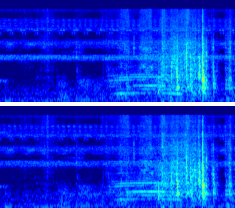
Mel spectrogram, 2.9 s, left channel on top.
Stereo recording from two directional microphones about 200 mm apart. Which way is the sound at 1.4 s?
15° right (ahead or behind).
